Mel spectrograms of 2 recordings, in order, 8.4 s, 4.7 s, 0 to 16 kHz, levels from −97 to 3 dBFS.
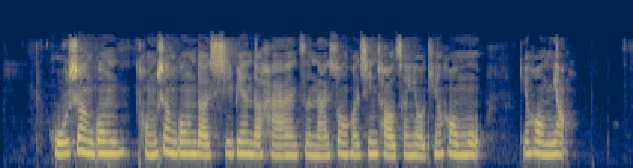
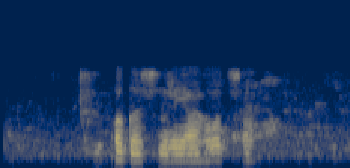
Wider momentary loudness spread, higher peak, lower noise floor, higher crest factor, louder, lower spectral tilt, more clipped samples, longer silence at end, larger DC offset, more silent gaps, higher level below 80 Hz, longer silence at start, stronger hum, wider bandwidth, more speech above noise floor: second, 10 LU vs 22 LU; first, -2 dBFS vs -18 dBFS; first, -74 dBFS vs -68 dBFS; about the same, 20 dB vs 20 dB; first, -20 LUFS vs -34 LUFS; second, -3.5 dB/octave vs -5 dB/octave; neither; about the same, 0.9 s vs 1 s; neither; neither; first, -64 dBFS vs -84 dBFS; second, 0.75 s vs 1.05 s; neither; first, 8 kHz vs 4 kHz; first, 53 dB vs 34 dB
